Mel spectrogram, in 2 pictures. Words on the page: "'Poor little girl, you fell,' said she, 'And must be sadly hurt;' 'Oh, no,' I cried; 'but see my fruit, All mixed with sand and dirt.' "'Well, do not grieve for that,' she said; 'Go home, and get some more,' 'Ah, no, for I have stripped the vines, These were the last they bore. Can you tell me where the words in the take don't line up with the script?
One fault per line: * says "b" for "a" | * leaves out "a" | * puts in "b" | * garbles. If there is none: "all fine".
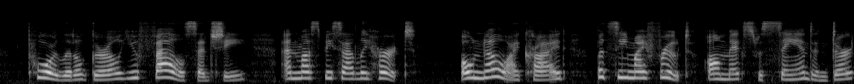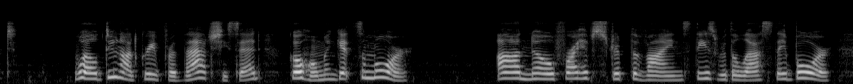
all fine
